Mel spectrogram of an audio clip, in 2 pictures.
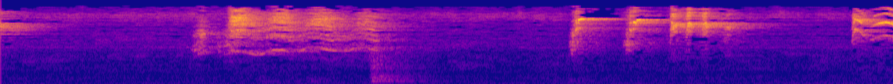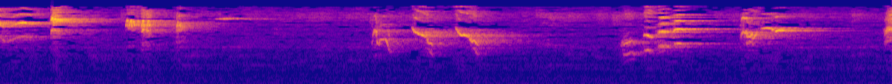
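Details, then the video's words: Orange-headed thrush singing loudly as a lure for captive birds: bursts of rapid, varied whistles and sharp chirping phrases, each lasting about a second, separated by brief pauses, over a faint steady hum. "Pancingan Burung Anis Merah Cepat Teler Suara Kenceng"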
